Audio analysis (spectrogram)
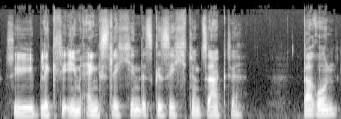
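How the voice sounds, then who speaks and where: A male narrator reads an audiobook in a measured, even way. His delivery is slow, and his voice has a gravelly texture. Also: on the low side.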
